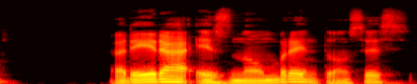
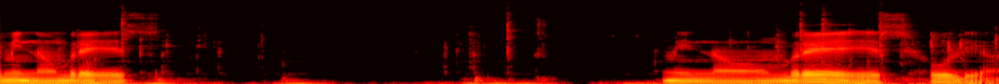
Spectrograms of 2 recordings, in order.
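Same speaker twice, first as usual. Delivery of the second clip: slow model answer; 9 dB quieter, much slower than usual. Shown as a demonstration. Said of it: "puedo decir simplemente".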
